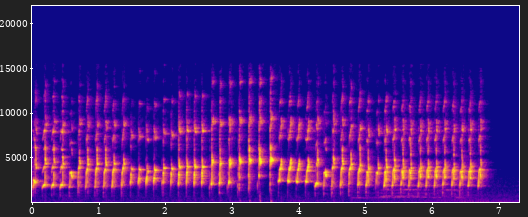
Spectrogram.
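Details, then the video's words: Fighter-type lovebird giving a long 'ngekek' trill meant to provoke other lovebirds into answering: a fast, shrill, chattering series of pulses, roughly four per second, sustained for nearly seven seconds before stopping abruptly. "Lovebird FIGHTER Ngekek Panjang FULL EMOSI_Pancing Lovebird KOYO AUTO Nyaut Gacor RAJIN BUNYI"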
